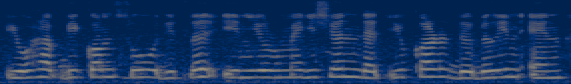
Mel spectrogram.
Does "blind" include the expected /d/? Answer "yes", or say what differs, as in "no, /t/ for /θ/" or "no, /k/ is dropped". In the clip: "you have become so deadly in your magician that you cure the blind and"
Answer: no, /d/ is dropped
